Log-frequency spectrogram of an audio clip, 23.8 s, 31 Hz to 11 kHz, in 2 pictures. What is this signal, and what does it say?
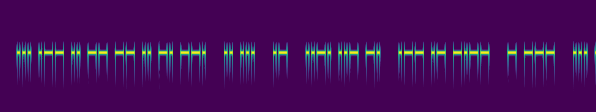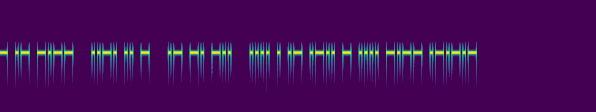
Morse code, heard as a keyed tone, about 22 wpm, 700 Hz. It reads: SWIMMING IS A FUN WAY TO STAY FIT AND HEALTHY.
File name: Difficult Sentences with Hints - 22wpm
